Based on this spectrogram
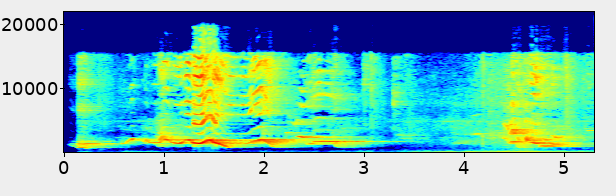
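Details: Black-naped oriole singing: fluid, warbled whistles that slide up and down, followed by harsher, nasal notes over a low droning hum.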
